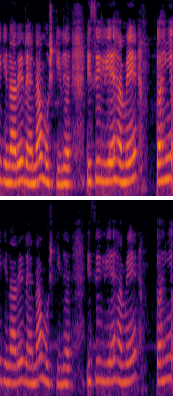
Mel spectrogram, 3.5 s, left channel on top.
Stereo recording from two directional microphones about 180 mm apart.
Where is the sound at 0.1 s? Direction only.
35° left (ahead or behind).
